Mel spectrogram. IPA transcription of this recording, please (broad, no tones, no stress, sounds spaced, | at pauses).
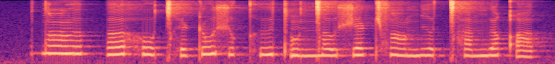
dˤ õ ə̯ | ɐ h o ǀʰ e ʈ o ʃ o kʰ ɨ tʼ õ ŋ͡ǀ ɐ ʊ̯ ʃ ɛ ʈ sˤ ĩ ʊ̯ ŋ i ə̯ ǀʰ a ŋ ɨ qʼ ɐ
